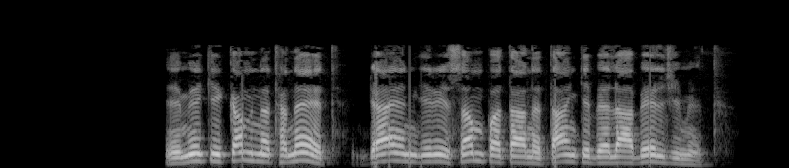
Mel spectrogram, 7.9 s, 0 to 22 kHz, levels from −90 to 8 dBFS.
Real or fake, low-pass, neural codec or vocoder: real; 7.2 kHz; none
